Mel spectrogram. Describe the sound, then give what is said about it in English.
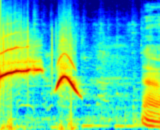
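A person whistles two short notes, first a steady high tone and then a quick rising-and-falling swoop, followed by a brief burst of voice at the end. “Maybe you could just whistle to my, you know, to maybe acknowledge my acknowledgement.”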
